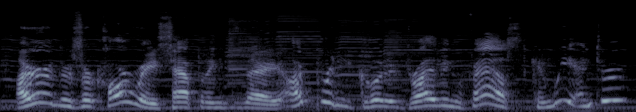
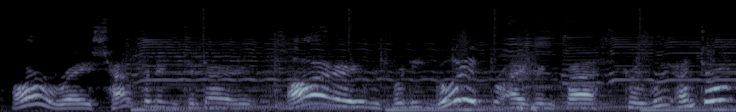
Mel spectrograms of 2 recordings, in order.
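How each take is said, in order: First: It is said without a Bane mask voice. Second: It is said in a Bane-style masked voice.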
